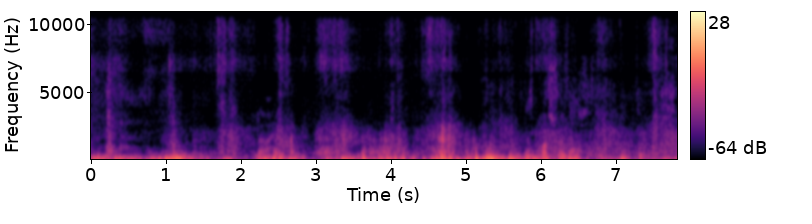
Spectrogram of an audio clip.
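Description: Footsteps rustle and swish through tall grass.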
